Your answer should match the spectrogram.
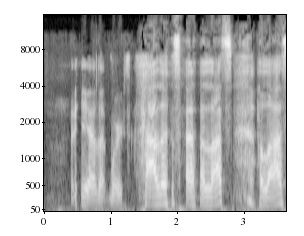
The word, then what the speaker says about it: Hallas: Hallas? Did I say it right? Yeah, that works. Hallas.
